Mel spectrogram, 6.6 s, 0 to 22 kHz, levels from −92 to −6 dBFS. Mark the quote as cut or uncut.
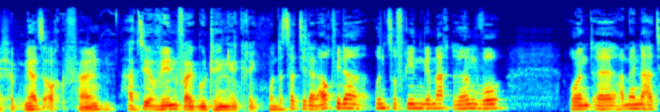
cut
